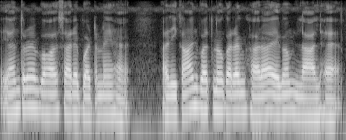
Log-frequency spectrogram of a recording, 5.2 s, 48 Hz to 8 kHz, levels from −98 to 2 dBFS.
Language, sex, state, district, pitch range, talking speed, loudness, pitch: Hindi, male, Jharkhand, Garhwa, 115-135 Hz, 160 wpm, -15 LUFS, 125 Hz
